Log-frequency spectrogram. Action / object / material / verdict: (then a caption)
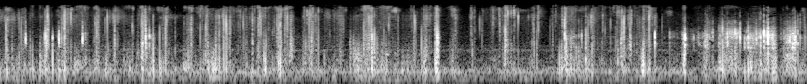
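scrape / plastic portable audio recorder / plastic / none. Long pink acrylic nails scratch and tap the top of a small black plastic Tascam portable recorder with metal mic capsules. Dense, crisp clicks and scratchy rustles run throughout, bright and dry with no low end and almost no ring.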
